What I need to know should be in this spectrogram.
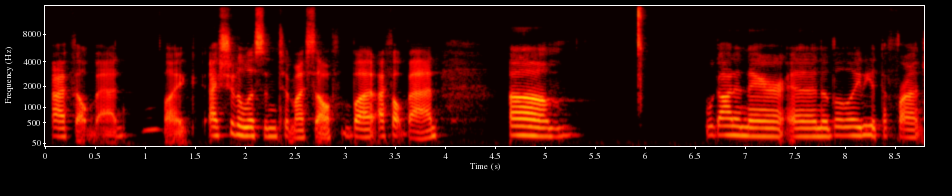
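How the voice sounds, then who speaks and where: A woman's voice: lowish voice, vocal fry, a bit bright. A tired young woman, yawning now and then, chattily telling her story of her baby as a mother's testimony, quoting herself and others. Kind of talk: casual spoken testimony.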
